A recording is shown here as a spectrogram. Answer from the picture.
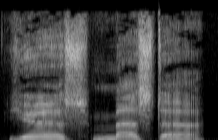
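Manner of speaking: zombie monster voice with a drawn-out "yes". Narrator reads a young man's reply to advice, in a zombie Frankenstein voice. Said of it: "He did a zombie Frankenstein voice".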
